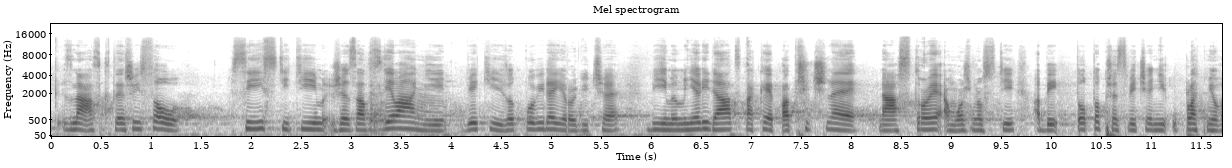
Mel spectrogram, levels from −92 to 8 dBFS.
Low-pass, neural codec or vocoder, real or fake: 14.4 kHz; codec, 44.1 kHz, 3.4 kbps, Pupu-Codec; fake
